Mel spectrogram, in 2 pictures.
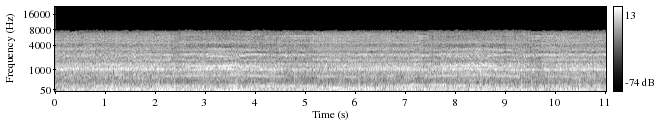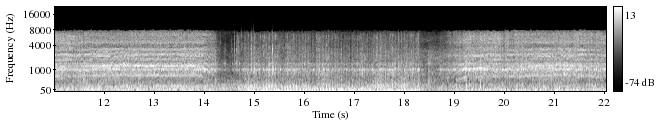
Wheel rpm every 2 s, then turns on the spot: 160, 160, 160, 160, 160, 160, 140, 30, 30, 110, 160.
14-18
